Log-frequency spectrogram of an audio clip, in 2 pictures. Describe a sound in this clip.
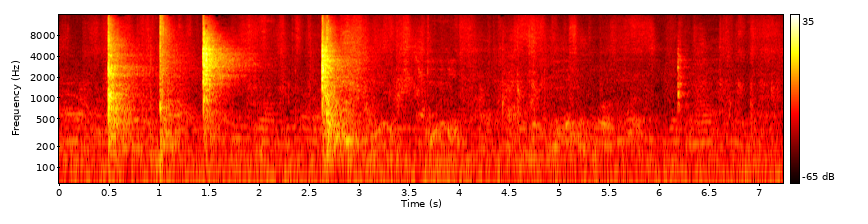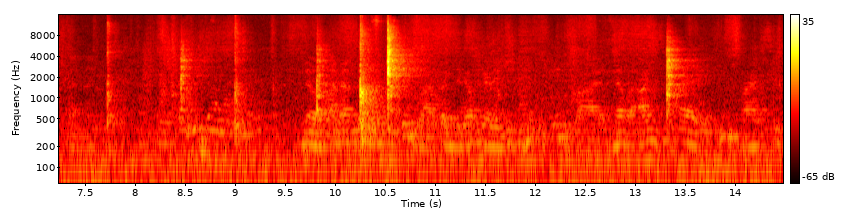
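Wooden practice swords clack sharply together in a bare, echoing room.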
